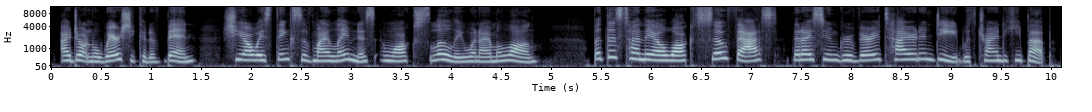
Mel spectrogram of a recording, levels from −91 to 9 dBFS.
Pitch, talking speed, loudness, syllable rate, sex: 255 Hz, 245 wpm, -19 LUFS, 5.7 syllables/s, female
